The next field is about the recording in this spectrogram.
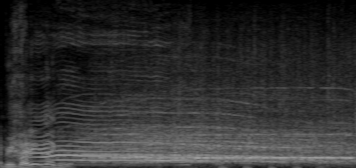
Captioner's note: cheers and applause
